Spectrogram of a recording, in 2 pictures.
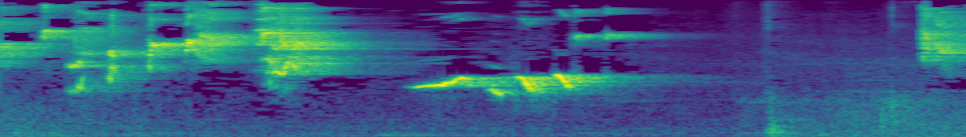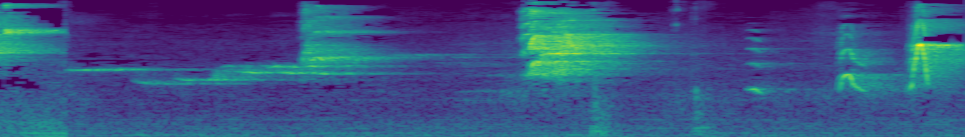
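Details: Lure song of a white-rumped shama, meant to set other shamas singing: bursts of high scratchy notes, a falling whistled phrase, then sustained level whistles and sharp chips separated by short gaps.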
